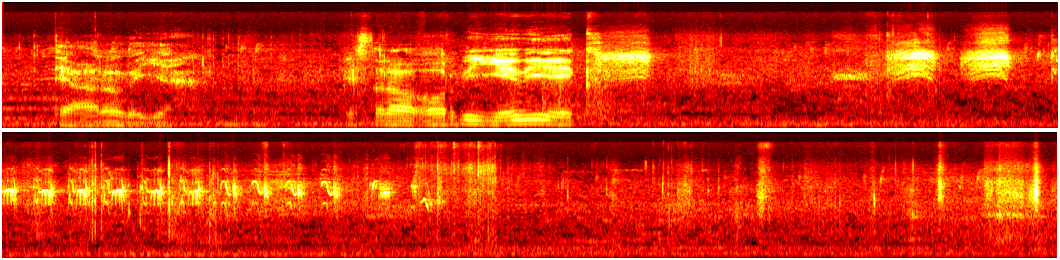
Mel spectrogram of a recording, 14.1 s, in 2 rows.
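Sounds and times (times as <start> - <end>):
high bird calls: 3.9 - 14.0.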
